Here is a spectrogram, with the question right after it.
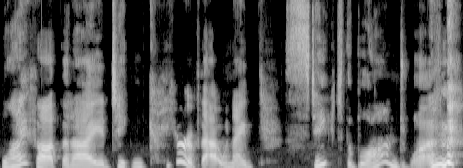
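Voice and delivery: smarmy, falsely earnest, faux-sincere delivery. Imitating how Damon acts like Eddie Haskell; mock-sincere Damon impression. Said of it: "the way Damon is faux sincere".

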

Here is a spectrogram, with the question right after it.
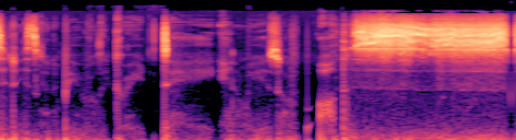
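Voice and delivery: breathy ASMR whisper, every S hissed. Explaining asmr videos to friends, imitating an asmr voice with hissed s's. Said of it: "they do a lot of, like, the S's".

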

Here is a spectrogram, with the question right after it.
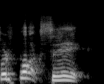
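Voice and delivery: very high, badly done British accent. Repeating how a good friend's cousin says it, in a bad accent. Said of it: "It's just my bad accent".

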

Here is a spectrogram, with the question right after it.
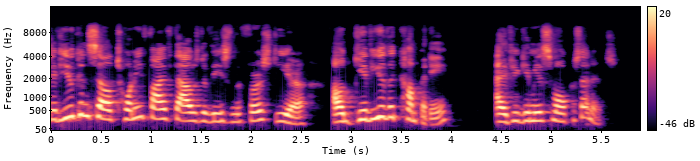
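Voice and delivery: usual speaking voice

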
